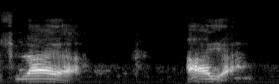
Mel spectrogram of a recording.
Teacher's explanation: هو عبارة عن دفثونج واجت وراه شوا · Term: ترفثونج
